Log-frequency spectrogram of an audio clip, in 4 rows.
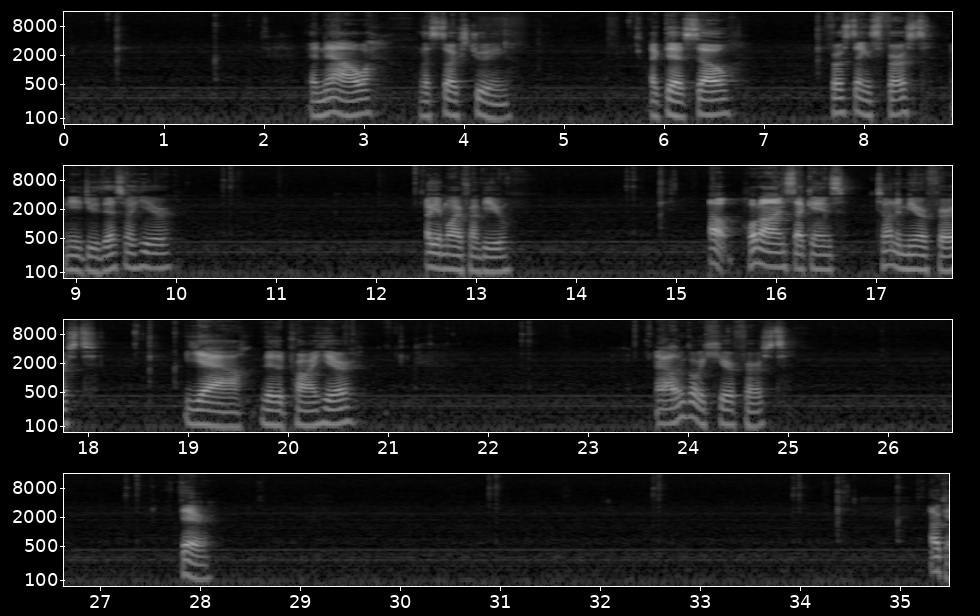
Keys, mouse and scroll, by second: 0.5 shift+middle click, 2.7 middle click, 6.0 KP_1, 7.5 shift+middle click, 8.7 e, 11.0 KP_1, 12.0 KP_1, 13.0 r, 14.8 middle click, 17.7 middle click, 17.7 click, 18.3-18.6 scroll down 3, 18.6 shift+middle click, 19.1 a, 19.3 a, 20.6 click, 21.2-22.2 scroll up 3, 22.3 alt+shift+click, 24.1 click, 25.9 g, 27.7-28.3 scroll down 1, 28.3 scroll down 2, 28.3 a, 28.4 a, 30.9 click, 32.5 click, 32.9 scroll up 1, 33.7 scroll up 3, 33.9 alt+shift+click, 34.3 middle click.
